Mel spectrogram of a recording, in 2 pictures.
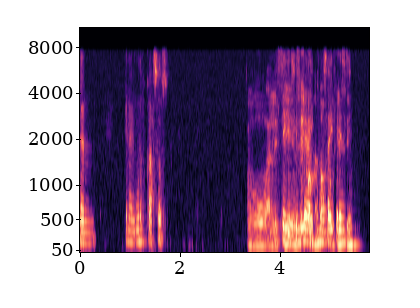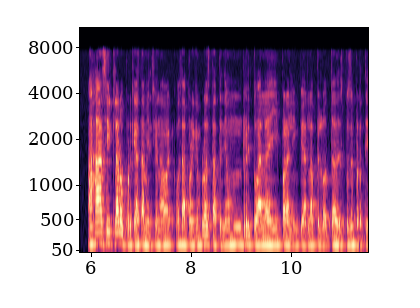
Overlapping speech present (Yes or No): Yes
